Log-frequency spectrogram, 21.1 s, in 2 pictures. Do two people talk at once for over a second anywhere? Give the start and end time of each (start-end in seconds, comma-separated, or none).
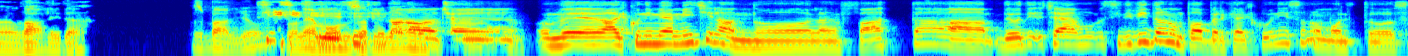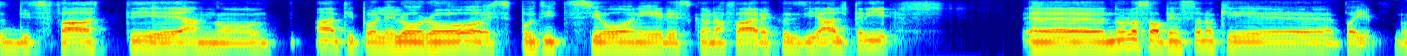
1.9-3.2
